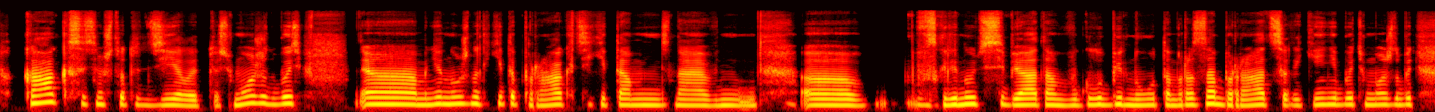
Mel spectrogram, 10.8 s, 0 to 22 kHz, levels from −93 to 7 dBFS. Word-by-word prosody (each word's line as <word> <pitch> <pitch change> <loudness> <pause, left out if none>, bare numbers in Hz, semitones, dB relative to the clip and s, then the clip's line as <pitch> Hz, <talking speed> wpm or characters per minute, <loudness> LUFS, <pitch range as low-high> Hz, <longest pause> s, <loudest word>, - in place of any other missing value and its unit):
как 255 +3 +4
с - - +3
этим 205 -1 -2
что-то 195 -1 -5
делать? 175 -2 -1
То - - -10
есть, - - -3
может 225 +3 -1
быть, 220 +2 +1 0.4
а, 200 0 +5
мне 190 +3 0
нужно 215 +1 0
какие-то 215 +1 -5
практики, 195 +2 -3
там 180 -1 0
не 180 - -4
знаю, 175 -2 0
вн 175 +1 -3 0.4
а, 180 -1 +3 0.3
взглянуть 190 0 +1
в - - +6
себя, 185 -2 +5
там, 185 -2 0
в 175 - -4
глубину, 185 -1 -1
там, 180 -2 -2
разобраться, 185 -2 +1
какие-нибудь, 195 +2 -4
может 190 0 -2
быть, 195 - -3
190 Hz, 165 wpm, -24 LUFS, 180-200 Hz, 0.4 s, в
